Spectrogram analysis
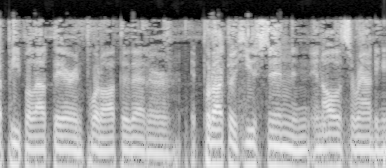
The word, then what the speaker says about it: Port Arthur: Can you say Port Arthur one more time? Port Arthur. I don't know how to say it like that. I say Port Arthur. I mean, you can say ours. Do you say ours when you say Do you say the R when you say I'm sorry, what?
